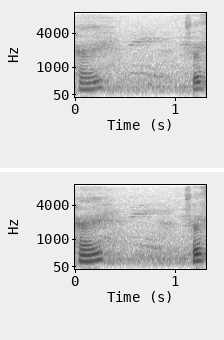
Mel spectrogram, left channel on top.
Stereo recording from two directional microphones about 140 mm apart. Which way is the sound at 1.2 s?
35° right (ahead or behind).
